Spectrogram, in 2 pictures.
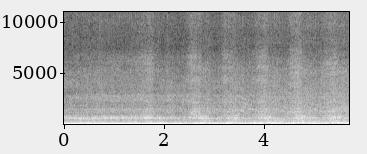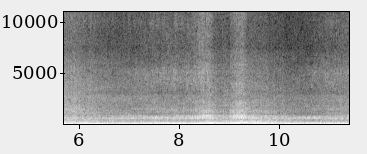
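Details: Ford XC GXL under restoration with a 351 V8, not yet warmed up: a deep V8 rumble idling evenly, with several clean throttle blips that rise and fall smoothly. Normal running.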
